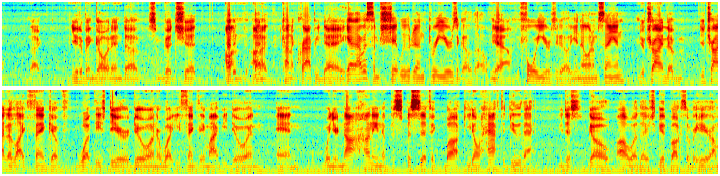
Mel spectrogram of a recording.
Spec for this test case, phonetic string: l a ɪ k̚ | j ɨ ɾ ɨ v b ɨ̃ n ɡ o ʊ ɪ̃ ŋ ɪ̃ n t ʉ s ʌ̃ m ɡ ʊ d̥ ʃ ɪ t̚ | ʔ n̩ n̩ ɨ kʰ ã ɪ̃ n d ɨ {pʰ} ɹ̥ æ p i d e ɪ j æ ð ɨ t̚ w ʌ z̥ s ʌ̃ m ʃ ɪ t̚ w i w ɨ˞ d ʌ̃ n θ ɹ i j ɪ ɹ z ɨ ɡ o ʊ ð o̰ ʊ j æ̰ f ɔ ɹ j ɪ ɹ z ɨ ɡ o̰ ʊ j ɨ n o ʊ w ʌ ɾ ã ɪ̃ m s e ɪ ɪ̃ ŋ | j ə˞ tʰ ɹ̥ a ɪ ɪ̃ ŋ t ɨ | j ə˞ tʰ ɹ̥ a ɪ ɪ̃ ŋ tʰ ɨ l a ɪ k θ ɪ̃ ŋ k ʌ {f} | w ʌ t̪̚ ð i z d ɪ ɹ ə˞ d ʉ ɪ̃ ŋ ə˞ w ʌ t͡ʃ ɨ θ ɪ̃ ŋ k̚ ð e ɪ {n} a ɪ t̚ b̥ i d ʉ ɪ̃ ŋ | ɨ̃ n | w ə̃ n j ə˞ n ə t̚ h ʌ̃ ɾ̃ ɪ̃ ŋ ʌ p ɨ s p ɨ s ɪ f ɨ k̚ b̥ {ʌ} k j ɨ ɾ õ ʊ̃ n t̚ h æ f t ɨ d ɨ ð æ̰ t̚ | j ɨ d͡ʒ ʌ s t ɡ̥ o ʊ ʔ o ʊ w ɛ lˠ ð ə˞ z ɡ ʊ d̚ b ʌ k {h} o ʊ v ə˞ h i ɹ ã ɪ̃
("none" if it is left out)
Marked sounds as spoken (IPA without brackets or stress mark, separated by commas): kʰ, v, m, ʌ, s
